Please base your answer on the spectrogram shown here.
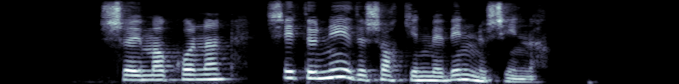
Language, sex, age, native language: Icelandic, female, 60-69, Icelandic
